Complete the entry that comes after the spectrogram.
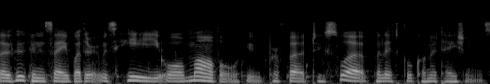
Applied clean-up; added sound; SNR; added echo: neural mask model Resemble Enhance denoiser.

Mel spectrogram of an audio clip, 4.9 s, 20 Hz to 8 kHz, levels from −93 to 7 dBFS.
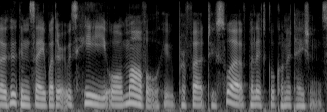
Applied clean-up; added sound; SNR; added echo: none; none; none; none.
